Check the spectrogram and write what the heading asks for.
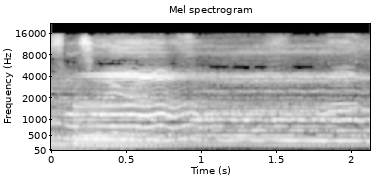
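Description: Slow, tender song: a sung note held with vibrato over sustained accompaniment chords.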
